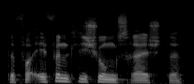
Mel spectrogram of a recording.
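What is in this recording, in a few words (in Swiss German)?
"vereffentlichungsrechte", Bas Rhin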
